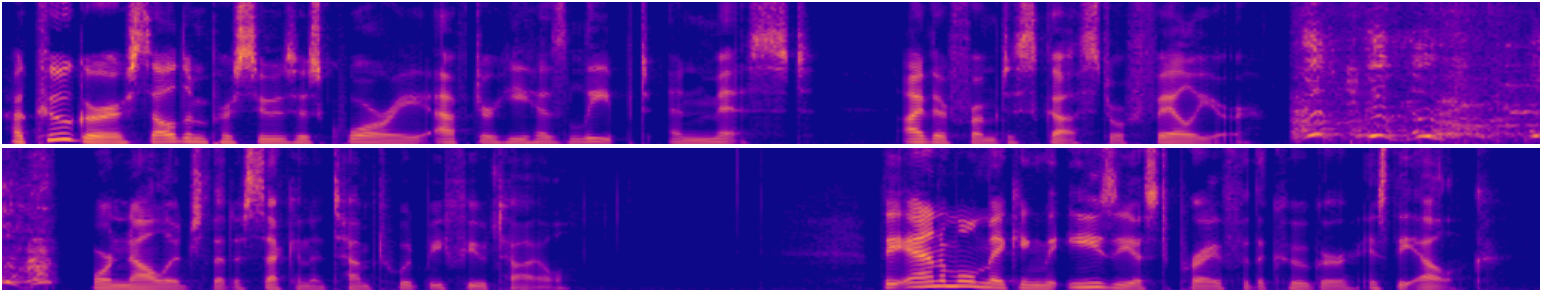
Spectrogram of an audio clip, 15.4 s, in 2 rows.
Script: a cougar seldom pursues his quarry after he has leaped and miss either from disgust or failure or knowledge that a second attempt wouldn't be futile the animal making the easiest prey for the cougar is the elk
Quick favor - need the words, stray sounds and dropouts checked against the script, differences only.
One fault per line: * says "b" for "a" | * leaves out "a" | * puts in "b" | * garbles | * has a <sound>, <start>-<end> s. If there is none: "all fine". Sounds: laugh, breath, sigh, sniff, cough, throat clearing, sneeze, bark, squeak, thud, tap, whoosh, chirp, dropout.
* says "missed" for "miss"
* has a bark, 6.4-8.0 s
* says "would" for "wouldn't"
